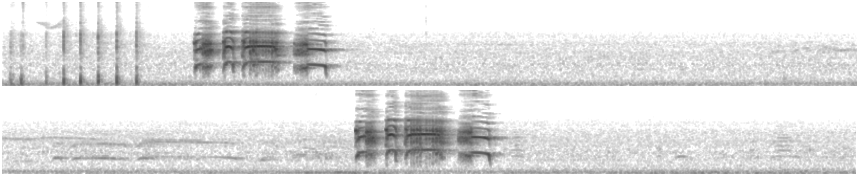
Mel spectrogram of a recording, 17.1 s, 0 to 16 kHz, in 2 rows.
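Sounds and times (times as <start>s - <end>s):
rooster crowing: 1.9s - 3.4s, 7.7s - 13.6s.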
